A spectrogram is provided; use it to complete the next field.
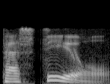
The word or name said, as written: pastille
